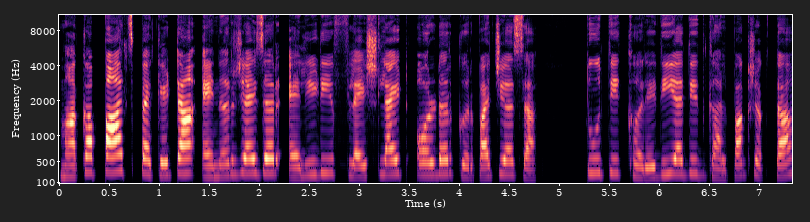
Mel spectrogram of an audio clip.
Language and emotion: Goan Konkani, neutral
